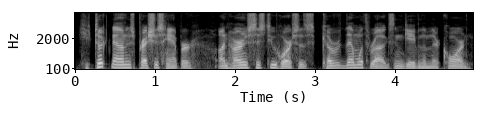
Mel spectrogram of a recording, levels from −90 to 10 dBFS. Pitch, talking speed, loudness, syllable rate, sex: 115 Hz, 230 wpm, -19 LUFS, 5.9 syllables/s, male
